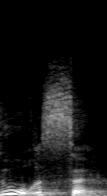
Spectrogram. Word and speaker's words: ours: Des ours, on dit un ours, des ours, ici, on prononce le S, des ours, voilà, ici, donc le granit, on prononce le T, alors le granit, le granit.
